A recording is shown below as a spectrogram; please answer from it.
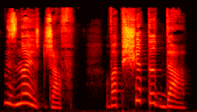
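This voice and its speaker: A woman voicing a sharp-tongued young woman studying magic, exasperated and defiant, her voice pushed higher. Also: big pitch swings, slow pace, exaggerated voice. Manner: exasperated, defiant, raised pitch. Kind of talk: audiobook character reading.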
